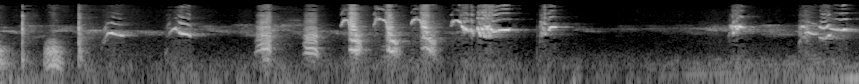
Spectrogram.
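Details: Javan myna (jalak kebo) masteran recording for training songbirds: bursts of scratchy chattering and whistled slurs in a rapid run, a brief pause, then more sharp chirps.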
